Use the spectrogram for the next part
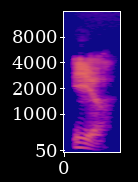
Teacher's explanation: of the diphthongs combines E and to make ear yeah so that ear sound is two vowels which come together as one vowel sound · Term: dipthongs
